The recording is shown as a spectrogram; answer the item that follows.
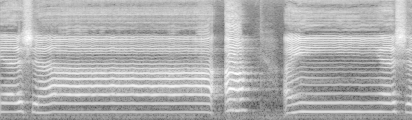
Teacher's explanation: یہاں پر یا ہونے کی وجہ سے ہم نے غنہ کیا نون ساکن کے بعد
